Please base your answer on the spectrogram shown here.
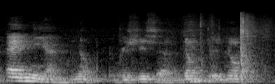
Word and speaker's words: énième: Un énième. Non, oui, c'est ça. Donc, parce que comme le N ne se prononce pas, on met avant le N un E.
